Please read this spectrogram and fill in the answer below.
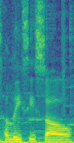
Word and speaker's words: Halisi Soul: that so uh once again my name is halisi soul from the go that is spelled h-a-l-i-s-i-s-o-u-l and um you know for those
